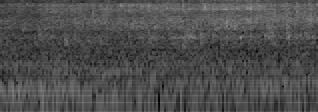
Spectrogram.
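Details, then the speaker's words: Whirlpool HE top-load washer, moving from wash to rinse cycle; steady rush of water with a low pump hum, draining quickly and evenly; drain pump working normally. "You hear it running that drain nice and fast. Now what it's going to do is spin to extract the soapy water"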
